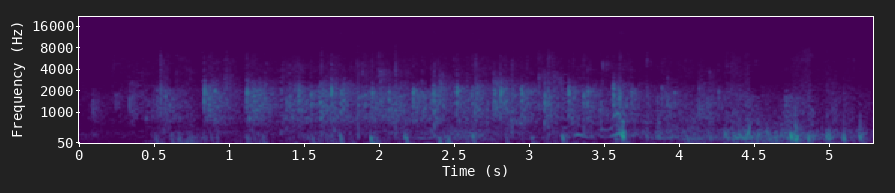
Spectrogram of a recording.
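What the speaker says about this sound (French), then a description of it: "Vous pouvez les applaudir" At a startup summit, an audience gives a brief round of quiet, scattered applause with voices murmuring through it.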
